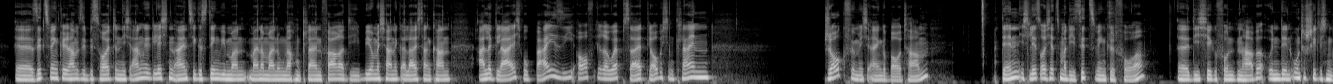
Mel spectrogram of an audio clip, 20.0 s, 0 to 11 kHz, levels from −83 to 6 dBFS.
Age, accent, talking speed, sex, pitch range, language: 20-39, German, 170 wpm, male, 125-150 Hz, German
